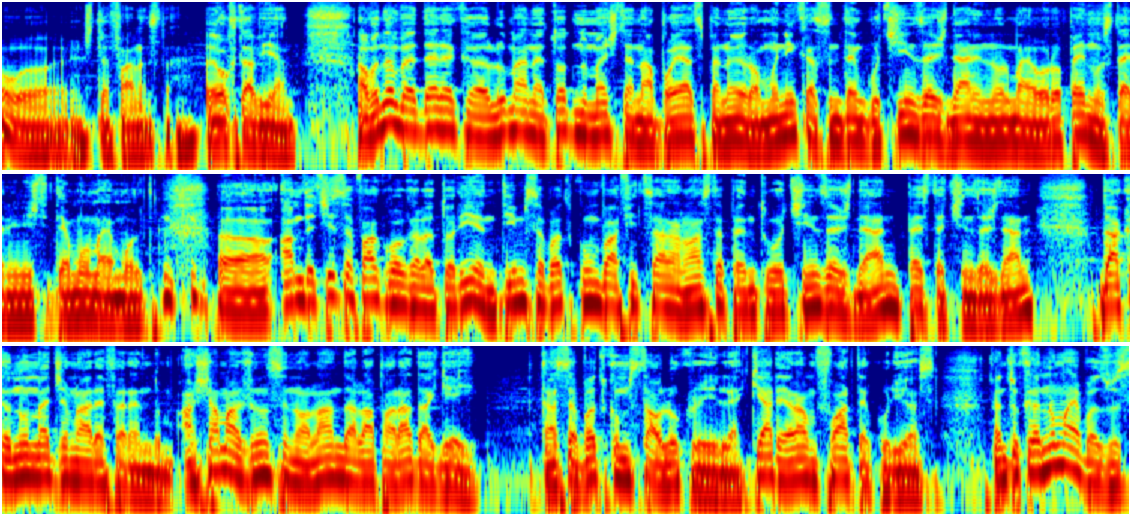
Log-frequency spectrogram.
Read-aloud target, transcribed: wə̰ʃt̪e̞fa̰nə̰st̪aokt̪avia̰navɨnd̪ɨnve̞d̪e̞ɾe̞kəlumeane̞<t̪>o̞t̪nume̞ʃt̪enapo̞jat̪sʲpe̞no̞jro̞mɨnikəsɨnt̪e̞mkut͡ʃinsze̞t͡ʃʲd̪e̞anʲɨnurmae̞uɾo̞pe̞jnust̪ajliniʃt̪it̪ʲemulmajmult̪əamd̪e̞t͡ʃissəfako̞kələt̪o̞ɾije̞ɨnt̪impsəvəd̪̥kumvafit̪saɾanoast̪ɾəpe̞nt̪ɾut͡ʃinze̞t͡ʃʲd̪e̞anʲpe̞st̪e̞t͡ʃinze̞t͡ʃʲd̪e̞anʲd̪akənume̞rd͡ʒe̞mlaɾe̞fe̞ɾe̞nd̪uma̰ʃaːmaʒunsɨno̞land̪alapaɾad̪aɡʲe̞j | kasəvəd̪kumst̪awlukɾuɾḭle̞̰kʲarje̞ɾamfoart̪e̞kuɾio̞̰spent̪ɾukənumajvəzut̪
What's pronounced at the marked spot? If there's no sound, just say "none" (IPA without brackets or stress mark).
t̪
